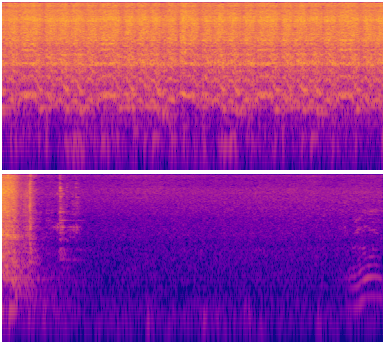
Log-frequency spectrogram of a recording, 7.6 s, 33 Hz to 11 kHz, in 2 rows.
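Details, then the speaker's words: 1952 Chevy with new Autolite plugs, carburetor filter off, gas poured down the carburetor: four seconds of quick, very even cranking, about four turns a second, with no firing. It cranks but won't start; the owner suspects low compression from seized rings. "i think i probably have low compression from the rings being seized up a little bit if i can get this thing running and get it hot i think them rings will come right back around"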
